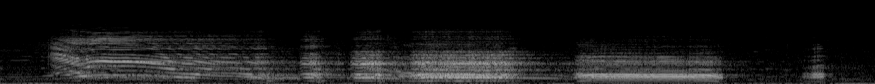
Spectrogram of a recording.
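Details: Rutting red deer stag roaring on Mont-Lozère, Cévennes National Park, France, 2016. The clip opens with a long, rich bellow, followed by a few short grunting bursts, then another sustained roar and a brief final grunt.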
